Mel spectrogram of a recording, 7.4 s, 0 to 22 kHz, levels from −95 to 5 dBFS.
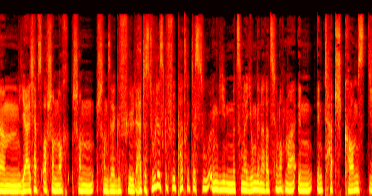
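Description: From 1.80 to 4.73 s the speech carries crude rate conversion. Samples were linearly interpolated without a proper filter, which fits a 48 kHz to 44.1 kHz change. The leftover error sits around 30 dB below the speech. It adds a gritty, inharmonic fizz.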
